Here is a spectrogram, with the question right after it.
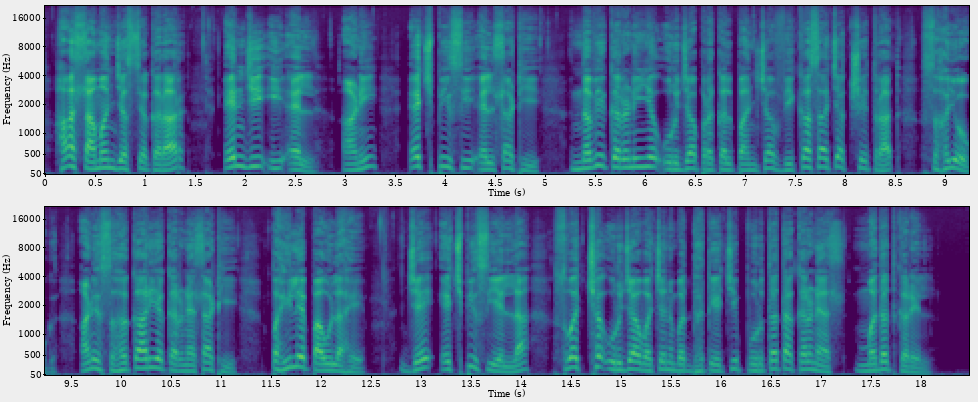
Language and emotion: Marathi, neutral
